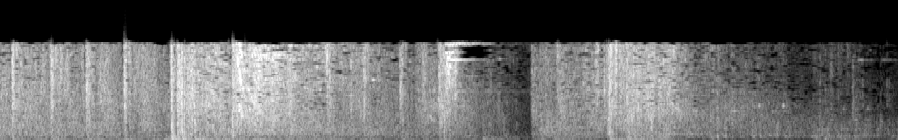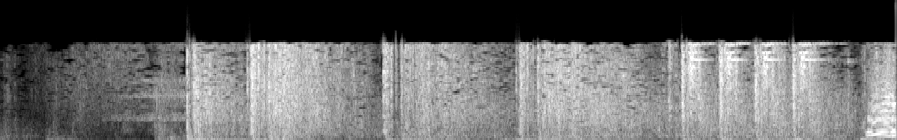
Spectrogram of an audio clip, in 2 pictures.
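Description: Rapid bursts of video game gunfire crackle loudly in clustered volleys, dropping briefly into a quieter lull before the shooting erupts again, with no talking.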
